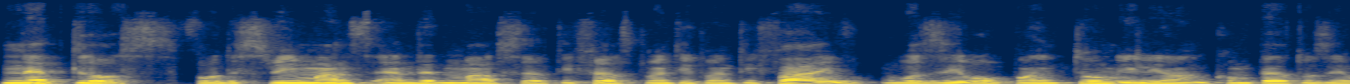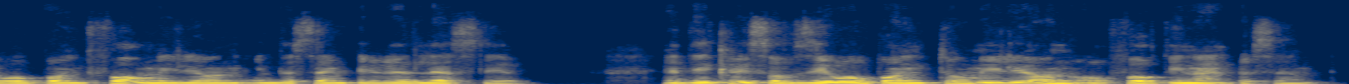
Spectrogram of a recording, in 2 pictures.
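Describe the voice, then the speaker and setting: Reading from a scripted financial report, a man serving as chief financial officer formally presents figures on an earnings call. His mid-range voice has a warm tone and a normal pace, though the audio sounds dull.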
